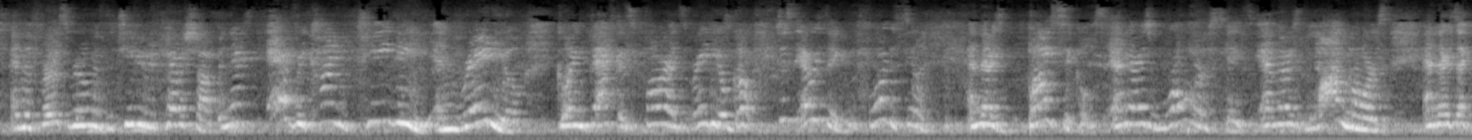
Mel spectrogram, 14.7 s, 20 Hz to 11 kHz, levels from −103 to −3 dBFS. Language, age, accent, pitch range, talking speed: English, 50-69, American, 310-375 Hz, 170 wpm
